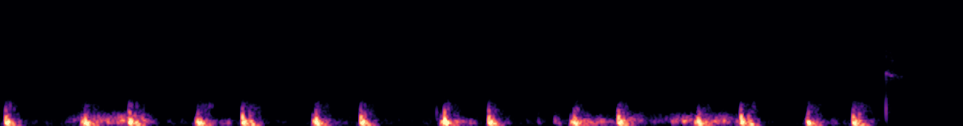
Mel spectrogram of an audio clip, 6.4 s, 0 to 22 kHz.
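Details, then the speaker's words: Regular heart sounds near 70 a minute, second sound split on inspiration and single on expiration, plus a faint, short midsystolic innocent pulmonic systolic murmur. "now listen carefully for a faint murmur in midy it is short in duration and is typical of an innocent pulmonic systolic merma"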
